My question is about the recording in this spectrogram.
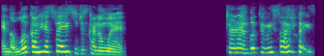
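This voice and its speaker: Lively woman telling stories. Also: sits high, a little fast, highs cut off. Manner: animated storyteller who laughs easily. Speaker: guest, former school principal. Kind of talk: casual conversation.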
